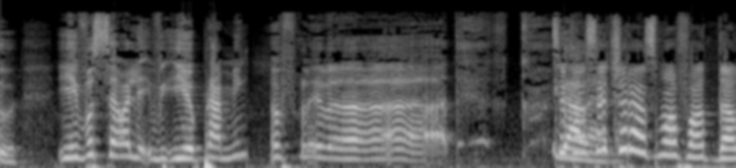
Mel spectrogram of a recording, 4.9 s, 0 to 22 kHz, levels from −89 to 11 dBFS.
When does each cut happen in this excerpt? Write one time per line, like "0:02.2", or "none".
0:01.6
0:03.7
